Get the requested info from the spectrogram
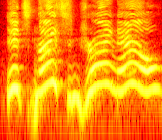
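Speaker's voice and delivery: very high, squeaky little chipmunk voice; tiny chipmunk voice. Acted. Chipmunk greeting Bear at the party, very high squeaky voice. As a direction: pitch way up like a small sweet chipmunk.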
